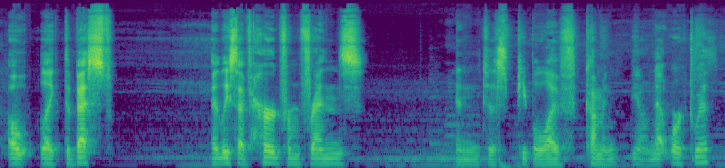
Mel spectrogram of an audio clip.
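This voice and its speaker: A man streaming live code who thinks aloud in a casual way. He talks to viewers between tasks and often trails off and restarts his sentences. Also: fairly low pitch. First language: English. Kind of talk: live coding stream chat, reading viewer comments aloud.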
